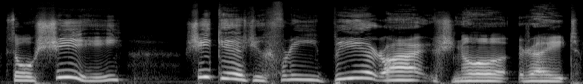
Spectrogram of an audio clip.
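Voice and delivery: slow, loud, high angry bellow; Thornan, angry dwarf. Acted. Angry dwarf dismissing the bartender, slow loud bellow. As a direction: roar it out, stretching the words. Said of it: "And then Thornan".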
